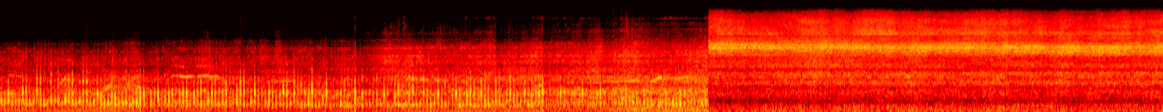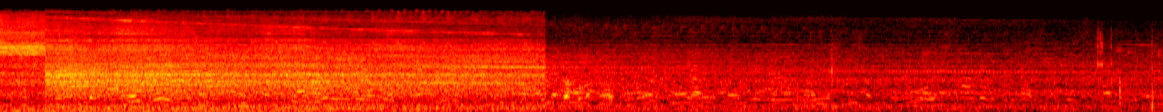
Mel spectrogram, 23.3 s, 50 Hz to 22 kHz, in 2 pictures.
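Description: Eurocopter EC135 air-ambulance helicopter: first the low pulsing beat of the rotor and engines in flight, then a loud high turbine whine with the rotor turning. The sound changes abruptly several times and drops noticeably in level for the last few seconds.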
